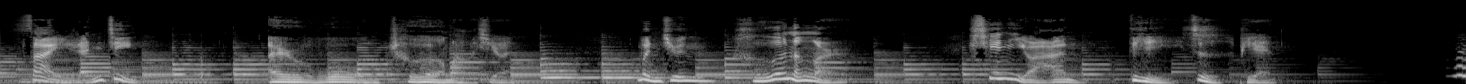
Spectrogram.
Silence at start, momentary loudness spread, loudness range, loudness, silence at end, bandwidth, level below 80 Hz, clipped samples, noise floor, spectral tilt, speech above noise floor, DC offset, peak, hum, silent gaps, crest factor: 0 s; 14 LU; 4 LU; -20 LUFS; 0 s; 10.5 kHz; -42 dBFS; under 0.1%; -83 dBFS; -6 dB/octave; 64 dB; under 0.1%; -2 dBFS; none; none; 18 dB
